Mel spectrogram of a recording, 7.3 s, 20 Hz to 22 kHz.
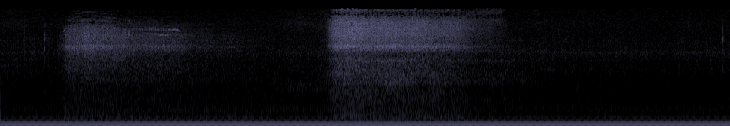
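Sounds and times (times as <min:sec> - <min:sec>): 
steady low hum: 0:00.0 - 0:07.2
deep slow breathing during a guided meditation: 0:00.6 - 0:05.5.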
